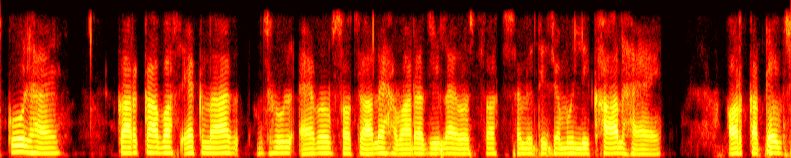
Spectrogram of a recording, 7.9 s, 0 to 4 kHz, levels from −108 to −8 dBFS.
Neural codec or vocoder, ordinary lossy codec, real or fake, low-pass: codec, 16 kHz, 4.8 kbps, FACodec; none; fake; 3.6 kHz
